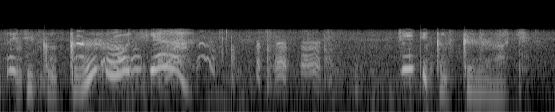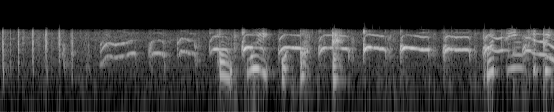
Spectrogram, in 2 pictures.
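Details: Female Shiba Inu puppies, five weeks and two days old, whimper and yip in high, whiny bursts. The calls come thick and fast in the second half, mixed with a woman's soft baby-talk to them.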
